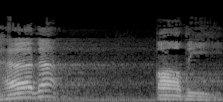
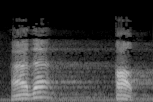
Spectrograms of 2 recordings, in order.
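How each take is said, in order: First: The word ends on a long 'ee' vowel. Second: The word ends on a bare consonant, no final vowel. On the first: "يصح أيضا أن تقف على الياء" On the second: "قاض بالسكون على الحرف الذي قبل الياء المحذوفة"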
